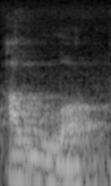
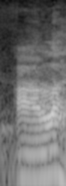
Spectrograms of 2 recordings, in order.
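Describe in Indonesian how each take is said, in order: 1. Bunyi L-nya tebal dan penuh. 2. Bunyi L-nya tipis dan ringan. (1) "Kalau Allah itu tafkhim" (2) "lamnya infitah la, lam fathah"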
